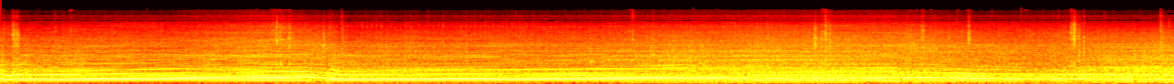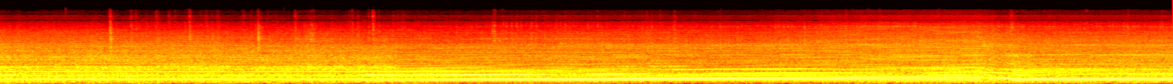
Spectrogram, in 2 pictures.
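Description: Renault Clio's engine driven hard on a circuit, its pitch climbing through the revs and dropping sharply at gear changes about four seconds in, around eleven seconds and near the end. In between it sags slowly for several seconds before climbing again.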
